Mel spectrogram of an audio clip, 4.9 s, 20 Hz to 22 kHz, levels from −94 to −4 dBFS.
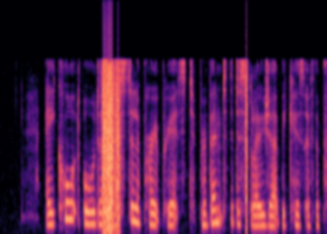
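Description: At 1.45 s the radio link of an analogue FM wireless microphone fades as reflected signals cancel. Receiver noise rises over the speech as a swish of static lasting about 0.4 s, to 1.87 s. A second, shorter wireless microphone noise hit at 3.65 to 3.74 s gives a brief burst of static. Both bursts sit within the headset's band, which the mSBC link limits to about 7.7 kHz.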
